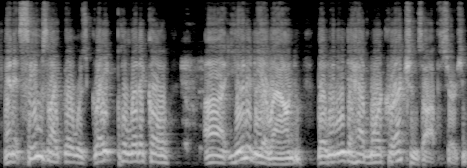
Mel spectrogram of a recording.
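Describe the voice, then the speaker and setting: A man's voice: medium pitch, expressive, fairly quick, bright, forceful tone, slightly rough, poor audio. A man giving an earnest campaign speech to a room of educators, often restarting his sentences. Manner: earnest, repeats himself with restarts. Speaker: political candidate. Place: meeting room with audience.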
